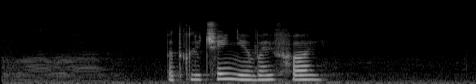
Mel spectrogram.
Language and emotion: Russian, sad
